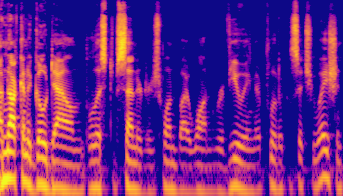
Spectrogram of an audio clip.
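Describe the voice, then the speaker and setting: The delivery is at a fairly quick pace with ordinary pitch variation. It is an unremarkable speaking voice. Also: man. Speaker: panelist.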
